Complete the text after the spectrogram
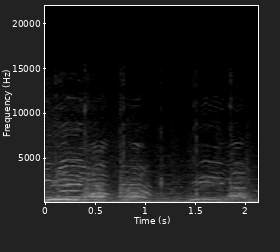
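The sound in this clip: Crowd cheering and shouting in Upper Manhattan as former President Trump arrives at a bodega, loud massed voices rising in a few repeated shouted bursts.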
